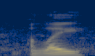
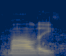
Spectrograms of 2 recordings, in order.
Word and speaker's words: Malaj: Malay. Malay. That that J is is silent and the A is like an I. A A J is like an I. Malay.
